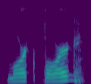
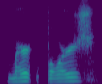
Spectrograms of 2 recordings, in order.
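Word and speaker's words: Mörk Borg: people that do uh Mor Borg which is not how you pronounce it it's like Merc bourge something like that I looked it up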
